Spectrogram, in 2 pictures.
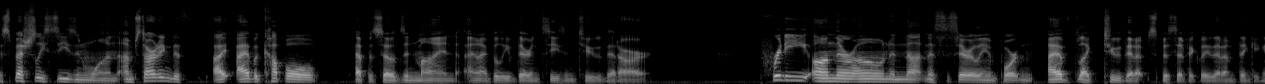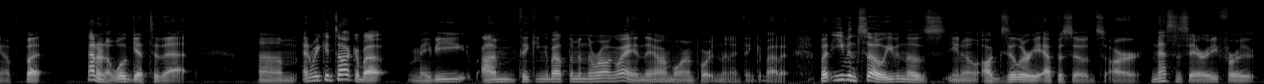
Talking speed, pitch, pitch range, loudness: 210 wpm, 115 Hz, 95-130 Hz, -33 LUFS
